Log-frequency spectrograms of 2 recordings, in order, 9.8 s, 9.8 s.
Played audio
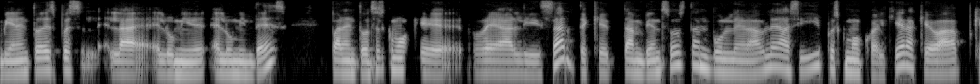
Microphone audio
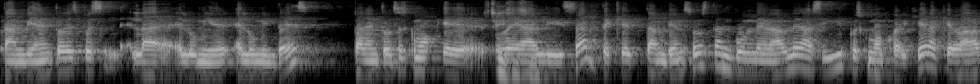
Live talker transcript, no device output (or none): Sí, sí, sí,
